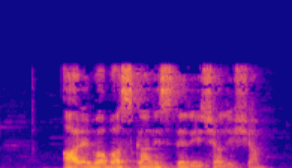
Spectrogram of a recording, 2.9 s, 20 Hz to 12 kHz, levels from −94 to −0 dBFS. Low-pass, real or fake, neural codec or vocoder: 7.2 kHz; real; none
